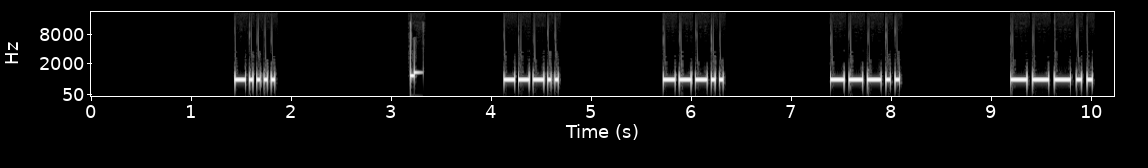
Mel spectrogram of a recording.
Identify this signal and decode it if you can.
Morse code, heard as a keyed tone, about 29 wpm, spaced as for 7 wpm, 690 Hz. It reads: 6 8888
